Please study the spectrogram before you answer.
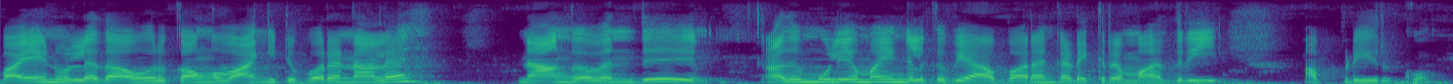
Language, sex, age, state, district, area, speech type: Tamil, female, 18-30, Tamil Nadu, Thoothukudi, rural, spontaneous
